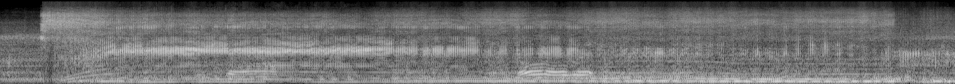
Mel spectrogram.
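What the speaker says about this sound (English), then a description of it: "start DAing off the top of this roof just to see if, you know, I'm going to have any issues to deal with" A dual action air sander with 180 grit paper spins up and works across the steel roof of a 1957 Chevy two-door hardtop being converted to a Nomad, a loud, close, continuous whine and rasp with shifting pitch throughout.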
